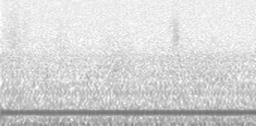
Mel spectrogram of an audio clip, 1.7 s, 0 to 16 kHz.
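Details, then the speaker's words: Canadian Pye 39HC radio running on restricted voltage while a tone-switch wiring error is suspected; a steady, pure test tone reaches the speaker and the volume control has no effect on it. "okay we hear the tone the tone for which we have no control over so um uh how's it getting to the speaker past the volume control"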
